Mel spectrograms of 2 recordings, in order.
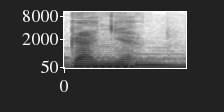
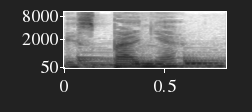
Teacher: sonido nasal palatal que se pronuncia dejando salir el aire por la nariz y colocando la lengua en el paladar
